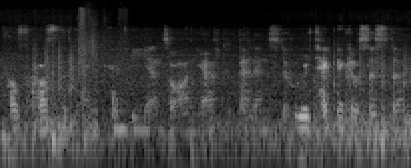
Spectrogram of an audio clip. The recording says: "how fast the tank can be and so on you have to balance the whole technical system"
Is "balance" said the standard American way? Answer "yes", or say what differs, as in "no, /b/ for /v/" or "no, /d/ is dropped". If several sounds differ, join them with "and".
yes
